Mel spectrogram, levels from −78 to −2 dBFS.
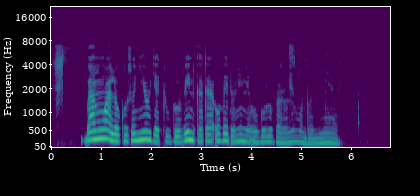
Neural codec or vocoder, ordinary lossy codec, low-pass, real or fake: codec, 16 kHz, 16 kbps, FreqCodec, smaller model; MP3, 96 kbps; 7.2 kHz; fake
